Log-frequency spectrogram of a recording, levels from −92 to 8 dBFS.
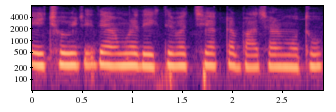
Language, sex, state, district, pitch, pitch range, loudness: Bengali, female, West Bengal, Jalpaiguri, 230 Hz, 220-235 Hz, -14 LUFS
